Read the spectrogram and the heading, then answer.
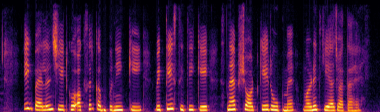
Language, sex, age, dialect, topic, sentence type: Hindi, female, 18-24, Garhwali, banking, statement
